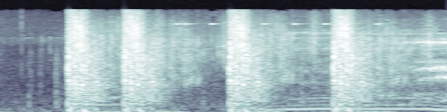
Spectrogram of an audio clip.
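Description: Pistol fire in the Resident Evil video game: four loud, sharp shots, spaced unevenly over a few seconds, each followed by a brief echoing decay, with a low in-game hum underneath.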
